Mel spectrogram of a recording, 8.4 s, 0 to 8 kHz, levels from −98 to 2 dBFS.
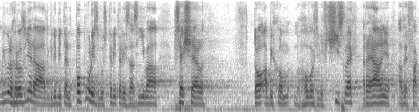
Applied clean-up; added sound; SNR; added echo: none; none; none; none.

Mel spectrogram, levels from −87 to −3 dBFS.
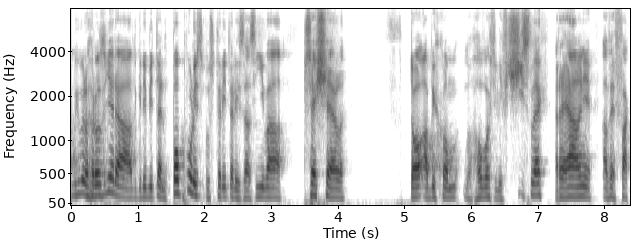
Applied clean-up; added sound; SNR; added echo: neural mask model DeepFilterNet 3.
